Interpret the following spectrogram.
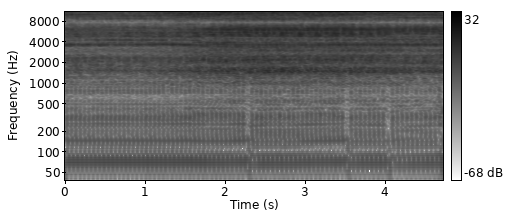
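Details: Coarse rattly buzz at fast idle from a Baja Motors DR50 (Honda XR50 copy) engine rebuilt three times, clutch adjusted; noise stops with clutch pulled in; 2nd and 3rd hard to engage; owner suspects bent kickstarter pawl ramp touching gear.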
